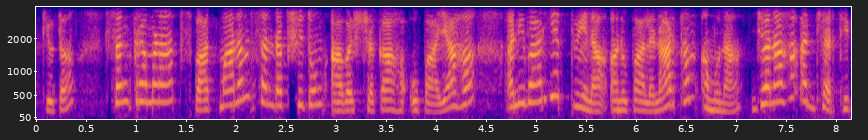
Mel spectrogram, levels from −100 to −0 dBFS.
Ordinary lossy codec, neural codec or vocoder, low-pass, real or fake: Opus, 16 kbps; none; 3.6 kHz; real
